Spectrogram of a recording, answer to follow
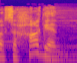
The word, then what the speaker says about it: Sahagin: pronounce that? Oh, Sahagin.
